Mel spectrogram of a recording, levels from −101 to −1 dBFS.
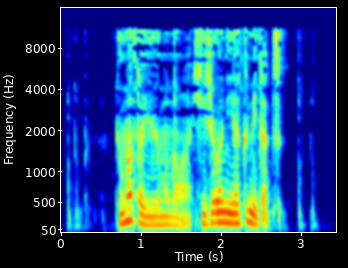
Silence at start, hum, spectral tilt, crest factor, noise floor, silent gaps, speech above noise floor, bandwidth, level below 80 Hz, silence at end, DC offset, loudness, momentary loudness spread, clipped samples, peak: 0.7 s; none; -5.5 dB/octave; 18 dB; -62 dBFS; none; 40 dB; 11.5 kHz; -62 dBFS; 0.7 s; under 0.1%; -23 LUFS; 11 LU; under 0.1%; -6 dBFS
